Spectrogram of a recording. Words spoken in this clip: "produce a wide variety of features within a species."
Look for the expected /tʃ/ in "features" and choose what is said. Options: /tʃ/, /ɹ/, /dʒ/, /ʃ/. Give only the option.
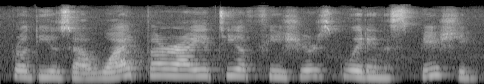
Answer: /ʃ/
